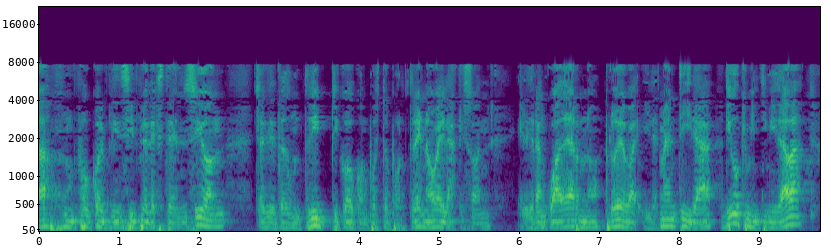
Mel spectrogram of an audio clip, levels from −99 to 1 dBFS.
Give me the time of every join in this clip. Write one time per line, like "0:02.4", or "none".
0:03.0
0:07.1
0:07.8

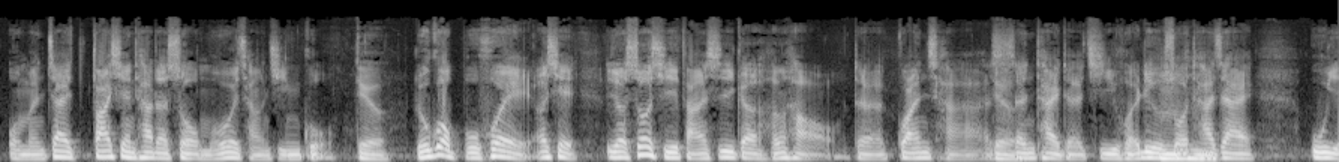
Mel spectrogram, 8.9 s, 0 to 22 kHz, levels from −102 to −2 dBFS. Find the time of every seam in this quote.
none

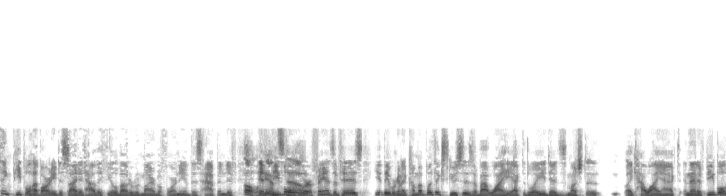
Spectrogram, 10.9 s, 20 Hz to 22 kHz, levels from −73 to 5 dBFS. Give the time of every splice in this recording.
0:09.3

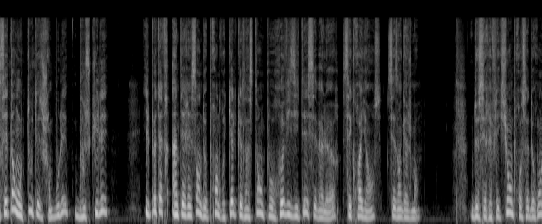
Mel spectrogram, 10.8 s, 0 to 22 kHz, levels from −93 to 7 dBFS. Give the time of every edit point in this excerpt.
0:01.4
0:06.8

